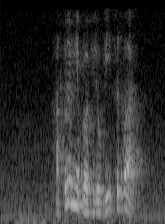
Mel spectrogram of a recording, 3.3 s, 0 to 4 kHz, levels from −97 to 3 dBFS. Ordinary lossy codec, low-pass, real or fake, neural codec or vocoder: AAC, 16 kbps; 3.6 kHz; real; none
